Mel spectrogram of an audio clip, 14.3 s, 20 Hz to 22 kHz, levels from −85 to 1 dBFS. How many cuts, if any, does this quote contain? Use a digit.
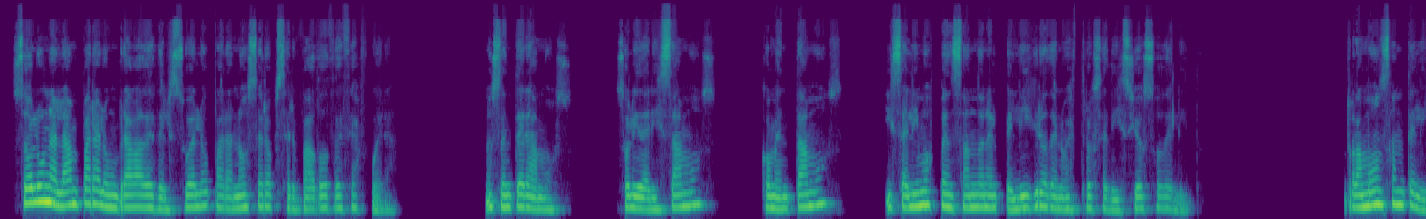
1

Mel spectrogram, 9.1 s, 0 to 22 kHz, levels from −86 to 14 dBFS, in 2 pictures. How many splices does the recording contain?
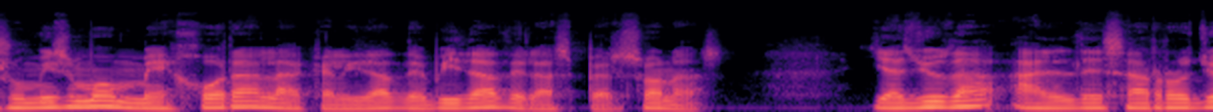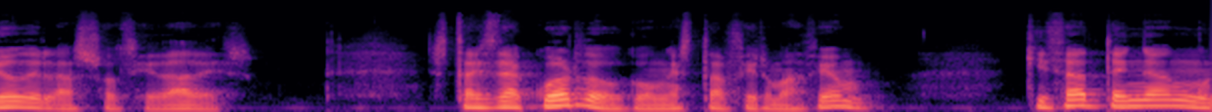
0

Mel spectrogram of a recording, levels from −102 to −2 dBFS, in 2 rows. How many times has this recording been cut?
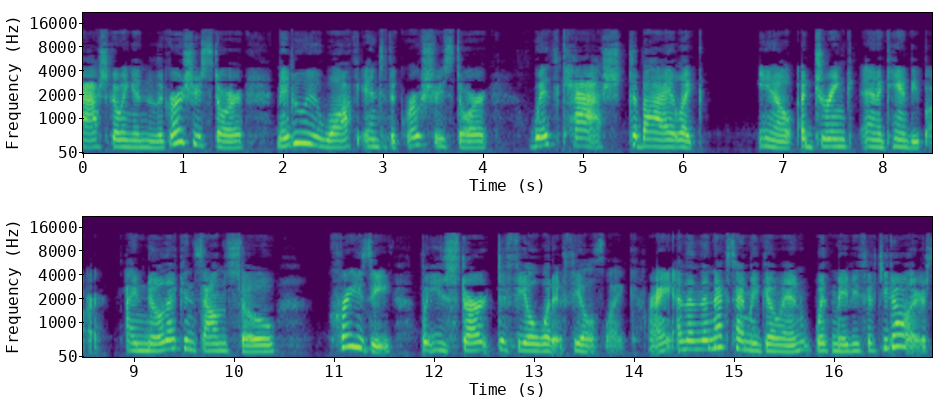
0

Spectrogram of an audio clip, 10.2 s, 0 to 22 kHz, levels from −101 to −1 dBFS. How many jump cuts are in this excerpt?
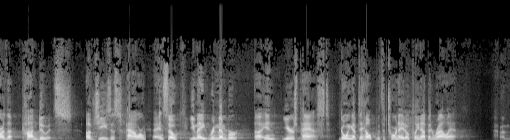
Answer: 2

